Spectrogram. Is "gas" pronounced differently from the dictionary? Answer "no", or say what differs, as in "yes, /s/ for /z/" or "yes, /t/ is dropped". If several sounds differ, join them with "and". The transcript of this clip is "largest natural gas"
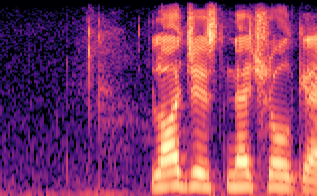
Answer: yes, /s/ is dropped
